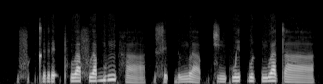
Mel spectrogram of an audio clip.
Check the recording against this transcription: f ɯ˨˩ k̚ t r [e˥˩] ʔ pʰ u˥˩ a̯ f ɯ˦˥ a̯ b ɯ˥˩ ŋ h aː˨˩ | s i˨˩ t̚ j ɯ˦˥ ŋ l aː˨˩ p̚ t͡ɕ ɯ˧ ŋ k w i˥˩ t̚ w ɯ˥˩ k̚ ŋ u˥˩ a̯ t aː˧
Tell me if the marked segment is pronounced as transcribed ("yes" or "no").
yes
